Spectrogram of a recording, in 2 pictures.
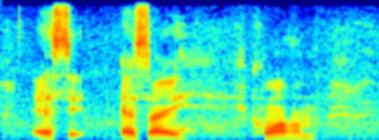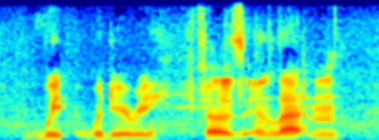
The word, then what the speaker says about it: Videri: I think it's actually pronounced Essa Quam Videri, because in Latin, I think it's Latin, and in Latin the V sounds like a W.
